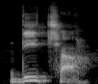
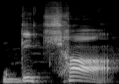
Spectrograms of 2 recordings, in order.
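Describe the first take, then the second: First: दीक्षा lower with a held dee; long ee. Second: दीक्षा with brief di and long chhaa; short i. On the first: Teacher giving the correction, दीक्षा with long dee. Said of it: "बड़ी की मात्रा". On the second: Teacher showing the error, दीक्षा with short di. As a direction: clip di in दीक्षा. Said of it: "छोटी दी की मात्रा नहीं". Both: Shown as a demonstration.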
